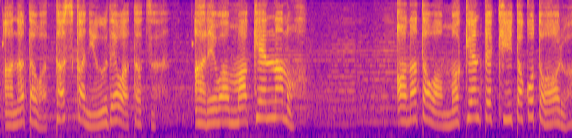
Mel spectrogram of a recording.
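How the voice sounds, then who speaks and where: A woman's voice: sits high, a little fast, music in the background, natural voice. A woman playing a headstrong, earnest young girl in a video game, speaking in an insistent, matter-of-fact way. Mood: earnest, explanatory. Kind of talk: Japanese game voice acting.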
